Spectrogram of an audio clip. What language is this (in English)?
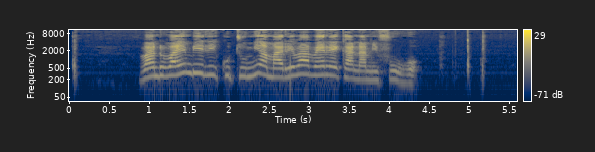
Taita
